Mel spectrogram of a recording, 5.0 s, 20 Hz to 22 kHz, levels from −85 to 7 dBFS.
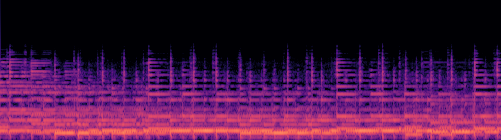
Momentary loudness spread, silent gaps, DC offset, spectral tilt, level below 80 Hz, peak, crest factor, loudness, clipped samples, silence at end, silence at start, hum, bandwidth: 2 LU; none; under 0.1%; -5.5 dB/octave; -60 dBFS; -8 dBFS; 14 dB; -22 LUFS; under 0.1%; 0 s; 0 s; none; 5 kHz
